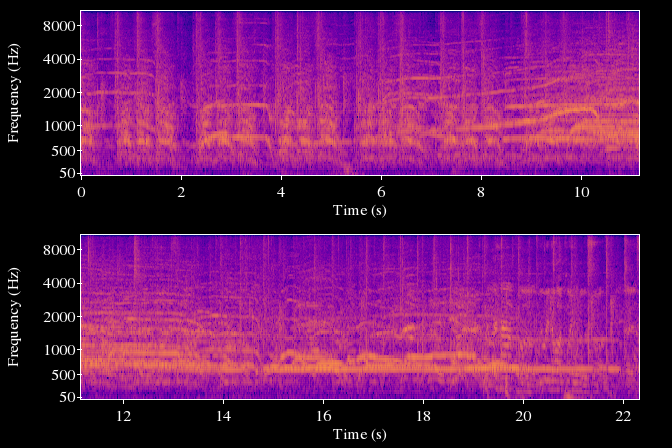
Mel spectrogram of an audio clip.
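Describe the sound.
A concert audience cheers and chants for an encore in a sustained roar of many shouting voices. The roar dips briefly near the start, then swells and holds loud.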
